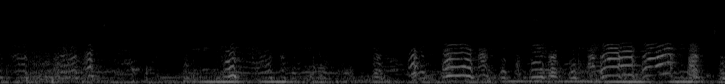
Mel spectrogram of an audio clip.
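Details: Newborn Samoyed pups, three days old, give scattered thin whimpers and short squeaks, quieter and sparser, over a low background hum and faint rustling.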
